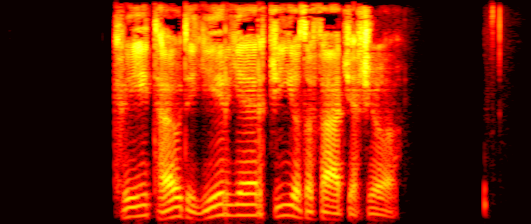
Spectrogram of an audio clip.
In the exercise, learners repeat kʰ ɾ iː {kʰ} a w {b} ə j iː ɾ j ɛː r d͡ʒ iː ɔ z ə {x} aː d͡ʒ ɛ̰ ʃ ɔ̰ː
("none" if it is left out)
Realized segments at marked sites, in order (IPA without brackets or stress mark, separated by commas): tʰ, d, f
